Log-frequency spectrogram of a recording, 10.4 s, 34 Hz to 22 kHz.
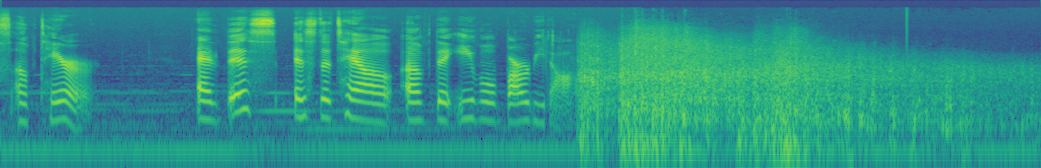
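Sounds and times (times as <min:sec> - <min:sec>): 
speech: 0:00.2 - 0:01.0, 0:02.0 - 0:06.0
deep sustained rumble of thunder in a storm at night: 0:05.6 - 0:10.4.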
